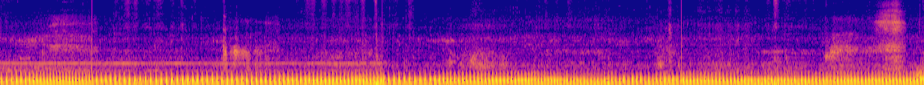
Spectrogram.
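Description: A Triumph Scrambler motorcycle rides an off-road trail near a hilltop temple, its engine droning steadily and close the whole time, with rattles and clatter from the rough ground.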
